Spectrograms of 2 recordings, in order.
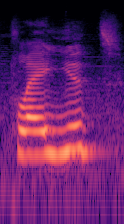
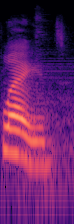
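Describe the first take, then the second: First: The ending is voiced as a separate extra syllable. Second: The ending is said without any extra syllable. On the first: The speaker calls it wrong. "we don't say played" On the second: The speaker calls it right. "Drop the sound of the E"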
